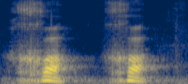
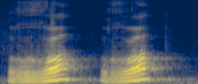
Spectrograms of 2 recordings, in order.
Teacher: The kha is closer to the opening of your mouth. Gha is a little bit deeper.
